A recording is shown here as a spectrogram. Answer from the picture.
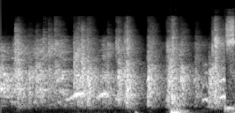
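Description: Audience clapping: a scattered, irregular run of hand claps.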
